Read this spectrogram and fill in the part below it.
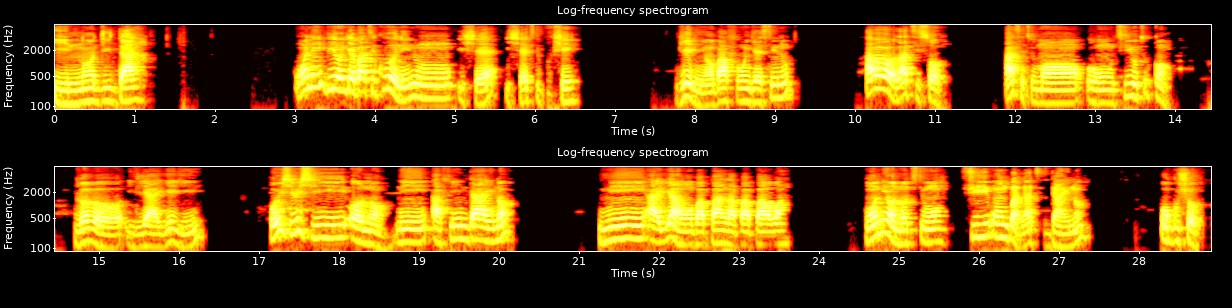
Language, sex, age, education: Yoruba, male, 30-45, secondary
